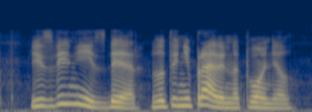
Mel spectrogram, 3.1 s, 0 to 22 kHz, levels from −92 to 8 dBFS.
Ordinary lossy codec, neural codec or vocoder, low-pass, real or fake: none; autoencoder, 22.05 kHz, a latent of 192 numbers a frame, VITS, trained on many speakers; 7.2 kHz; fake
